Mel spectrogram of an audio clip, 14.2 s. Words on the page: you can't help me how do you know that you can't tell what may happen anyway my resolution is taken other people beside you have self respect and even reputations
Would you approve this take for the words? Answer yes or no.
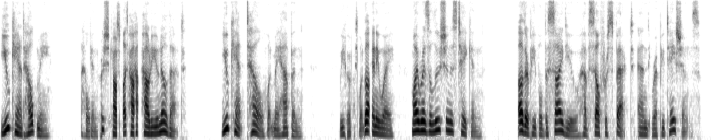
no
